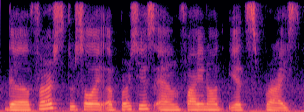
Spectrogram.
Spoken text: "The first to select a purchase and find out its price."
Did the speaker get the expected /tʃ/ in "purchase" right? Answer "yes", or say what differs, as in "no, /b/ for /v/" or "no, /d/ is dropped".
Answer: no, /s/ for /tʃ/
